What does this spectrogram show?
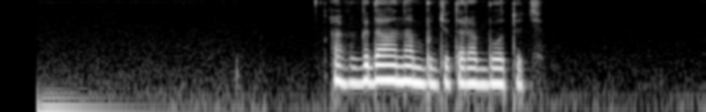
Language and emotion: Russian, neutral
